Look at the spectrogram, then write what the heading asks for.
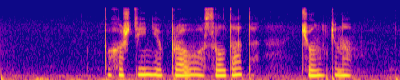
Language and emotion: Russian, sad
